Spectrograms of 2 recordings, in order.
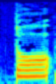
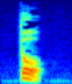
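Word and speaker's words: とお: El 10 es un caso especial. No se le añade tsu y se pronuncia to, ¿verdad? – Así es.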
